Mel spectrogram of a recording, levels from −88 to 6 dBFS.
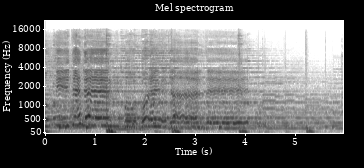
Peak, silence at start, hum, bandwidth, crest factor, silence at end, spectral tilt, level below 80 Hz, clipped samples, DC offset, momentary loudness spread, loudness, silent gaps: -2 dBFS; 0 s; none; 16.5 kHz; 16 dB; 0 s; -4 dB/octave; -30 dBFS; under 0.1%; under 0.1%; 18 LU; -17 LUFS; none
